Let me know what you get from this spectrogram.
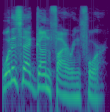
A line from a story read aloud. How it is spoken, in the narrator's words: said Boxer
